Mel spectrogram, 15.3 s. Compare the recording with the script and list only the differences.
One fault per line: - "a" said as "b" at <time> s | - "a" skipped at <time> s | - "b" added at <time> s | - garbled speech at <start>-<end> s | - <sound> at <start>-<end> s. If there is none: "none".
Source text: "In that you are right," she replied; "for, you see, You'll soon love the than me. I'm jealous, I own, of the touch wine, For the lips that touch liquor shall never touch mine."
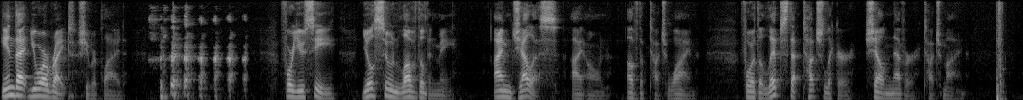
- laugh at 2.2-3.8 s
- thud at 14.9-15.1 s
